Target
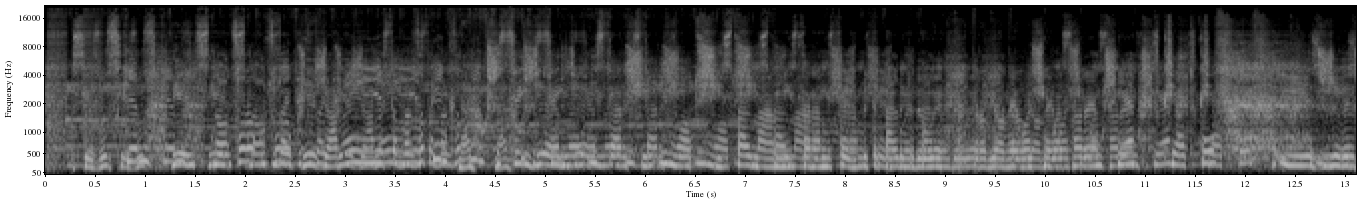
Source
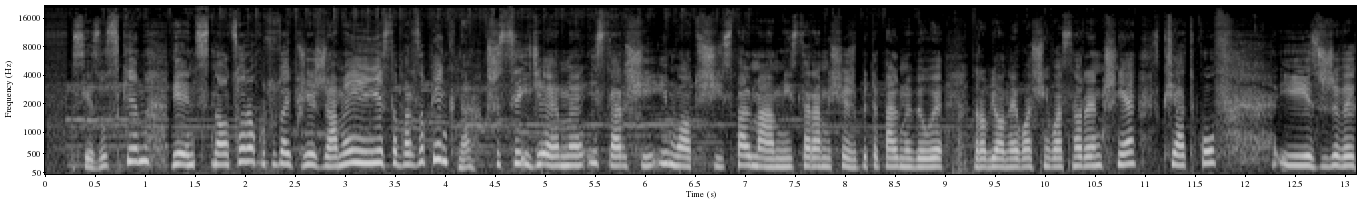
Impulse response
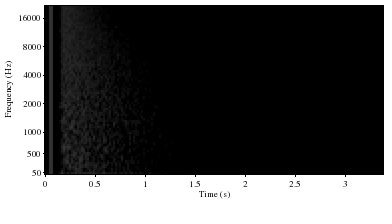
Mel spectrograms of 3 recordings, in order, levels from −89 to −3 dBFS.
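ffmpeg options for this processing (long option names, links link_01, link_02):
-af "highpass=150,equalizer=frequency=4800:width_type=o:width=0.32:gain=9,aecho=1:1:4.7:0.37,areverse,acompressor=mode=upward:threshold=-25dB:ratio=2.5,areverse,alimiter=limit=-18.5dB:level=0:latency=1:release=37,acompressor=threshold=-33dB:ratio=6,aecho=1:1:365|730|1095:0.631|0.114|0.0204,adynamicequalizer=threshold=0.00251:dfrequency=7800:dqfactor=0.7:tfrequency=7800:tqfactor=0.7:attack=5:release=100:ratio=0.375:range=2:mode=cutabove:tftype=highshelf,volume=1.5dB"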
